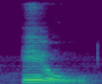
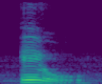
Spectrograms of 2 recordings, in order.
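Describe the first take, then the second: No difference in how they are said.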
